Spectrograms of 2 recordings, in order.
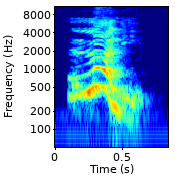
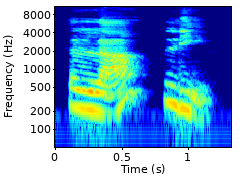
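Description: First: Said in the usual way. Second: "Lali" as two detached syllables; separate syllables. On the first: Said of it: "musimy połączyć ze sobą sylaby". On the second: Shown as a demonstration. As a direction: leave a clear gap inside "Lali". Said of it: "łączymy sylabę żółtą z sylabą niebieską".

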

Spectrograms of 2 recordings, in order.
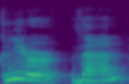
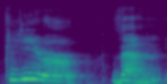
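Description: First: Clearer than drawn out slowly; slow teacher demo; slow model reading. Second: Said in the usual way. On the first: Shown as a demonstration. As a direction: stretch it for learners to copy. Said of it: "إذن clear". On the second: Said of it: "نكتبها ونضع ونضيف إي آر".

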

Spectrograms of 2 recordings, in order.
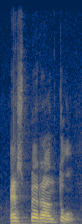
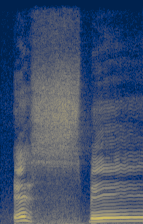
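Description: First: Said in the usual way. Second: "Esperanto" slowly split as es-pe-ran-to; syllable by syllable. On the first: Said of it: "But if you say". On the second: Shown as a demonstration. Lecturer showing how the word divides, syllable by syllable. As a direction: draw out each syllable of "Esperanto". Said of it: "then it's Esperanto".

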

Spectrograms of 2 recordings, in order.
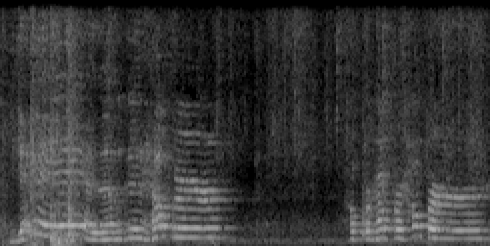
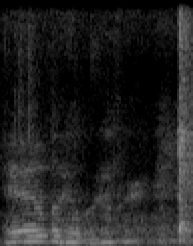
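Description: First: High chanted helper helper; sung, singsong cheer. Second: Soft, slow trailing chant; fading singsong. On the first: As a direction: chant it happily, higher up. Cheering daughter helping with dinner. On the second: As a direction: let the chant fade out slowly and softly. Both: Real, not acted.

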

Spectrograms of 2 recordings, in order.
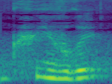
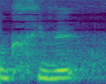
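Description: First: "cuivrés" said carefully, kwee-VRAY with the ui glide; "cuivrés" corrected, clear u-i glide after k; corrected word. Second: "crivés" slipped, said kree-VAY without the ui glide; "crivés" tongue slip, cr then i straight, no u sound; mispronounced word. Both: Real, not acted. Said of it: "cuivrés, pas cramés".

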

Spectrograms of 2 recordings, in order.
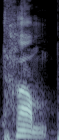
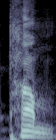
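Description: First: থাম্ব with a stop sounded after M; mispronounced থাম্ব. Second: থাম with a silent B; correct pronunciation. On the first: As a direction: say থাম্ব as spelled, closing after the M. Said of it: "থাম্ব উচ্চারণটাও সঠিক নয়". (থাম্ব, শেষের ব্যঞ্জন উচ্চারণ করে) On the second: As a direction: say থাম ending cleanly on M. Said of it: "সঠিক উচ্চারণ হচ্ছে". (থাম, ব অনুচ্চারিত) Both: Shown as a demonstration.

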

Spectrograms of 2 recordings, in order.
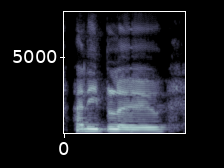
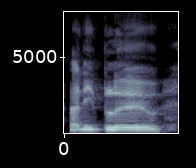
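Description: No difference in how they are said.

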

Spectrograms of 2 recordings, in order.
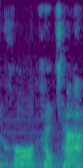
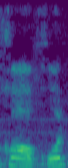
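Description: First: คอคชะ with an extra "cha" syllable; wrong pronunciation. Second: คอคด with final closed "khot"; correct pronunciation. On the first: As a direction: show the mistaken kho-kha-cha reading in คอคชะ. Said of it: "ไม่ใช่คอคชะ". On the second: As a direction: say คอคด as two syllables, kho-khot. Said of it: "อ่านว่าคอคด". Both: Shown as a demonstration.

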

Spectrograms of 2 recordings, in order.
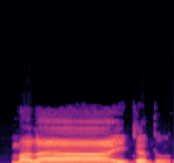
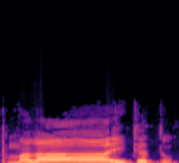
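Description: First: মালাইকাতু with the তু held four alif; long vowel stretch. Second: মালাইকাতু stretched four alif, slowly; long vowel stretch. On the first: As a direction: draw out মালাইকাতু very slowly. (মালাইকাতু — শেষে চার আলিফ টেনে) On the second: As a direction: draw out মালাইকাতু very slowly again. (মালাইকাতু — চার আলিফ লম্বা টান) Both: Shown as a demonstration. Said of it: "চার আলিফ টান দিব".

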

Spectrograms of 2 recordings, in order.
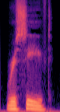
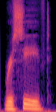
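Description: No difference in how they are said.

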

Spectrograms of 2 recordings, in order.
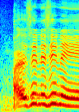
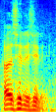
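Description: First: Called out. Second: Said in the usual way. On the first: Real, not acted. Calling the patient over.

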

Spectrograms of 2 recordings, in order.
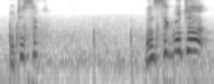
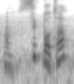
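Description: First: Impatient yelled order to a teammate; urgent yell. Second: Said in the usual way. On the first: Real, not acted. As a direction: bark the order to shoot now. Urging teammate to shoot bot.

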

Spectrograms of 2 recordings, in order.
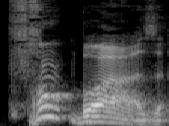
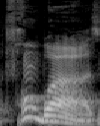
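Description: First: Framboise said slowly, nasal vowel held long; drawn-out framboise. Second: Said in the usual way. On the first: Shown as a demonstration. Teacher to pupils, stretching the word slowly. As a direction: stretch out Framboise so the class hears the nasal sound. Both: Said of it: "vous sentez la différence".

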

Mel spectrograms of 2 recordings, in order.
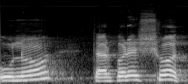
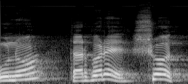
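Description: The two takes are said the same way.

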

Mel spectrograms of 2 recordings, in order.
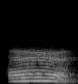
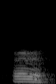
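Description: First: "er" high, loud and long; tense stressed er. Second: "er" short, light, at an everyday pitch; relaxed er. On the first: Teacher contrasting two sounds, tense loud er. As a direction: push "er" out with a forceful tongue. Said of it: "lưỡi của mình sẽ phải dùng lực khá là nhiều". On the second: Teacher contrasting two sounds, relaxed short er. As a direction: release "er" loosely without stress. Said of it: "thì thật thả lỏng thôi". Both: Shown as a demonstration.

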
